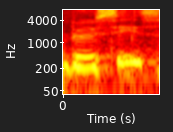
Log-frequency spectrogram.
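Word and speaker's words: Buc-ee's: yeah well what we love bies it is a magical place pronounced booies which is really just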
